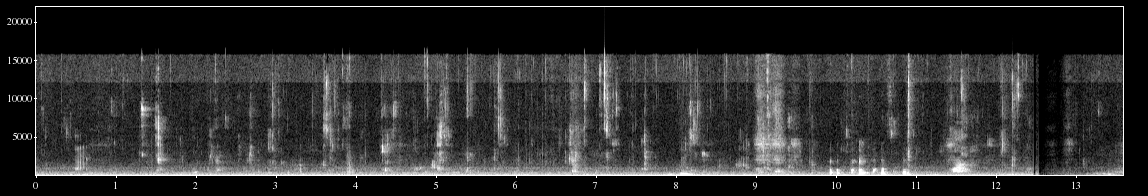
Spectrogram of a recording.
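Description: A girl chews and slurps gummy candy close to a microphone.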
